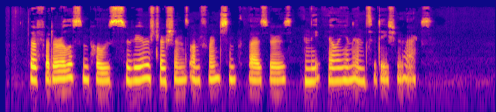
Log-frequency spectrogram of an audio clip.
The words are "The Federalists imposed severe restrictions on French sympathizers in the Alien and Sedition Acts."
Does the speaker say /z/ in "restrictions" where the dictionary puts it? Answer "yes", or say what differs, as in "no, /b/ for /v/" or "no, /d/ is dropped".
yes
